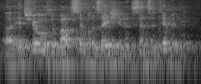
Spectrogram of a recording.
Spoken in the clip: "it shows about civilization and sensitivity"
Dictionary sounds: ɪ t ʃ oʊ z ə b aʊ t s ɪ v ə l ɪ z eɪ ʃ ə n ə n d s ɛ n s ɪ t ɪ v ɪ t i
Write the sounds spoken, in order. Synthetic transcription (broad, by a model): ɪ t ʃ oʊ z ə b aʊ t s ɪ v ə l ɪ z eɪ ʃ ə n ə n s ɛ n s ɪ t ɪ v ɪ t i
